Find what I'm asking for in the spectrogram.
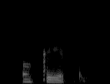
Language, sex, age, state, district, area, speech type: Punjabi, male, 18-30, Punjab, Hoshiarpur, rural, conversation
